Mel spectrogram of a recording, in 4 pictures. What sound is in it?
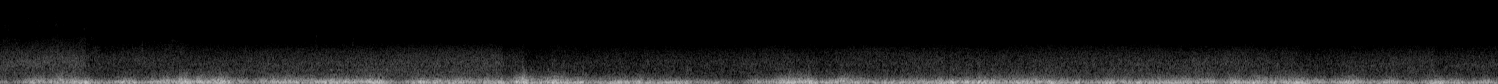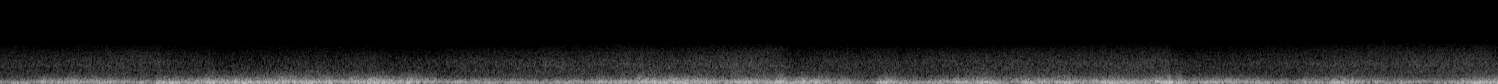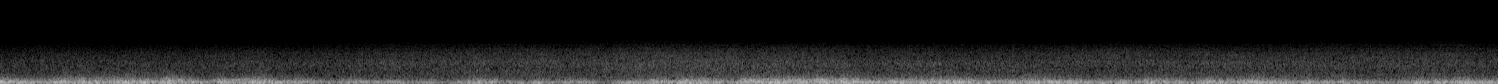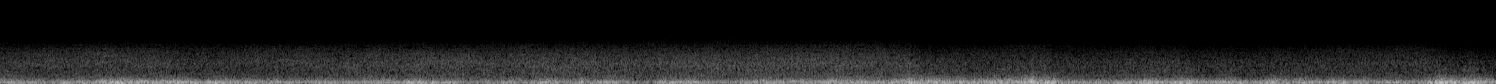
018-Ambient Recording at the top of the hill with a city nearby
city, windy, hill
